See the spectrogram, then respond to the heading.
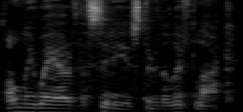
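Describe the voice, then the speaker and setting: A man voicing a gruff, blunt male crew member. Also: low-pitched, brisk, natural voice. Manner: blunt, flat. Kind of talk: audio drama character acting.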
